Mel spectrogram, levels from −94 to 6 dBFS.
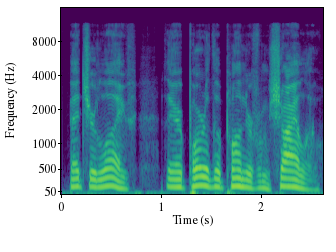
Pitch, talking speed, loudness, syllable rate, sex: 140 Hz, 275 wpm, -16 LUFS, 6.8 syllables/s, male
